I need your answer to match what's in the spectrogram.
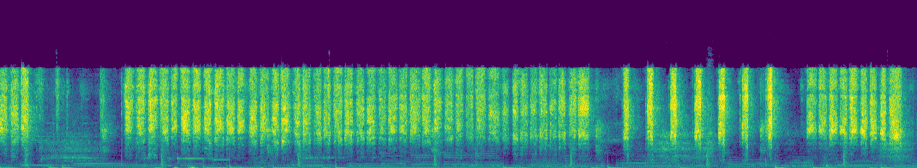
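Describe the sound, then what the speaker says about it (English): A file smooths dip powder on fingernails during an ombré manicure, making steady, close rasping strokes in a continuous rhythm with no talking. "I'm smoothing my file marks, but number two, I'm smoothing the dip"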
